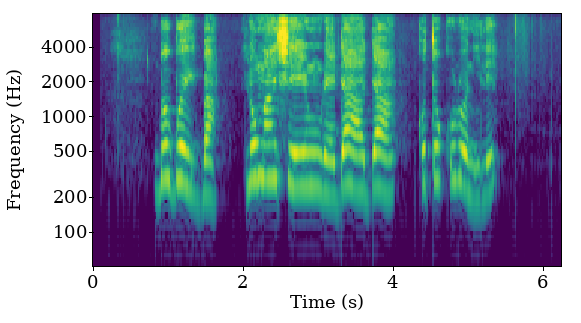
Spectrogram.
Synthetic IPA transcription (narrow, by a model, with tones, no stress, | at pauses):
ɡ͡bo˧ɡ͡bo˧i˨ɡ͡ba˨ | lo˦mãː˦n̩˦ʃe˧i˧ɾ̃ũ˧ɾɛ˨da˦a˧da˦˧ | ko˦to˦ku˦ɾo˦˨nĩ˨˦le˦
